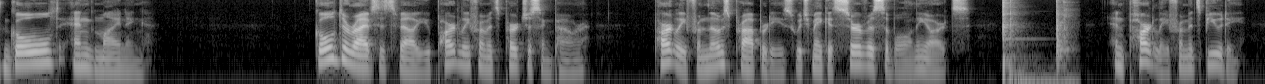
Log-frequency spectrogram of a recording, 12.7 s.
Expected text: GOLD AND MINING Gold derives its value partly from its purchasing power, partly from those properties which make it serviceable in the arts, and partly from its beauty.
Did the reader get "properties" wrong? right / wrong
right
